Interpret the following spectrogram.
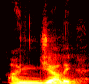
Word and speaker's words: Anjali: Anjali. Notice the little tilde, that little curve mark above the N for like a nya sound.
